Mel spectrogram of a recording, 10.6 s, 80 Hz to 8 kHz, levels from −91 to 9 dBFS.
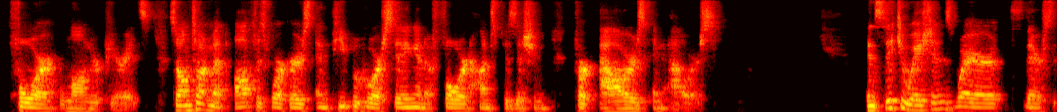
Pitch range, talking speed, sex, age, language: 105-130 Hz, 155 wpm, male, 20-39, English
